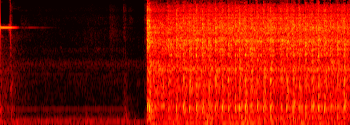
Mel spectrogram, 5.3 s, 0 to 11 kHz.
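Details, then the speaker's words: Guanci SSJ mid-engine V8 prototype, half tank shown: steady fast cranking churn about three and a half beats a second that never catches; long crank, no start, suspected lack of fuel prime/pressure. "I don't think the fuel's get new yet yeah see I think it needs to Prime I think it need to build fuel pressure"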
